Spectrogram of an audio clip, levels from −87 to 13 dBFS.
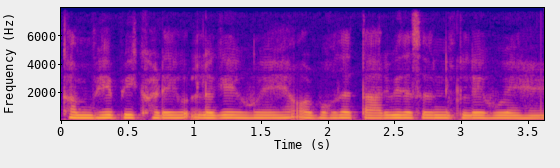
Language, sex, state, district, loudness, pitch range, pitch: Hindi, female, Uttar Pradesh, Lalitpur, -13 LUFS, 185-195 Hz, 190 Hz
